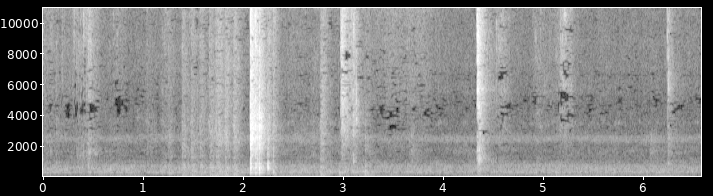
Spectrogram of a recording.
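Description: Crunching while chewing crispy fried sweet-and-sour pork (guobaorou): a few short, sharp crisp clicks, the loudest about two seconds in.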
